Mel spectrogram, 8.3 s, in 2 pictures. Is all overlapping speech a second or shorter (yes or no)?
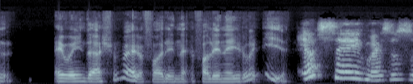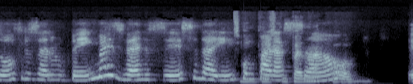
no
